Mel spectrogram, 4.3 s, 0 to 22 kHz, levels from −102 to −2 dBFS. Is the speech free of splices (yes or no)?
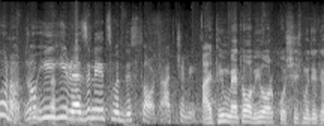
no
